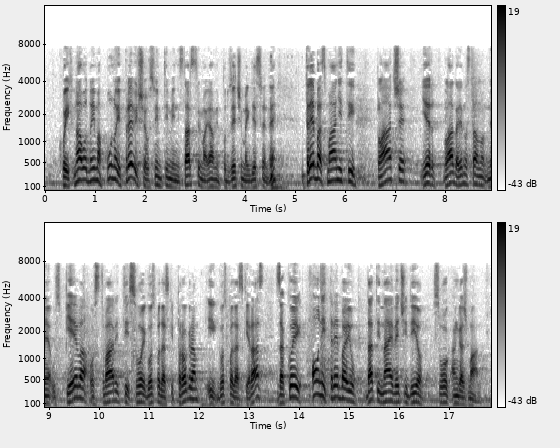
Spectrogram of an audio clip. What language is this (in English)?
Croatian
